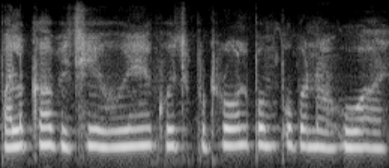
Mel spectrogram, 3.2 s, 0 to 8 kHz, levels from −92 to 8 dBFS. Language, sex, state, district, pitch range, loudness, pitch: Hindi, male, Madhya Pradesh, Katni, 265-290 Hz, -15 LUFS, 275 Hz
